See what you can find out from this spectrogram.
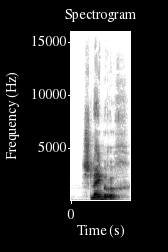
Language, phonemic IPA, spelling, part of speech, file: Dutch, /ˈslɛimərəx/, slijmerig, adjective, Nl-slijmerig.ogg
- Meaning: slimy, mucous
